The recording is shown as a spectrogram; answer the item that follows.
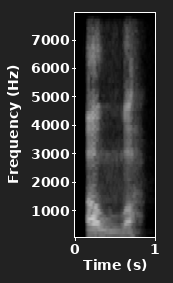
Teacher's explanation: huruf lam tebal satu-satunya hanya muncul dalam pengucapan lafaz Allah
